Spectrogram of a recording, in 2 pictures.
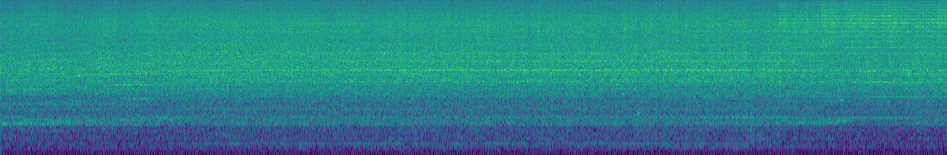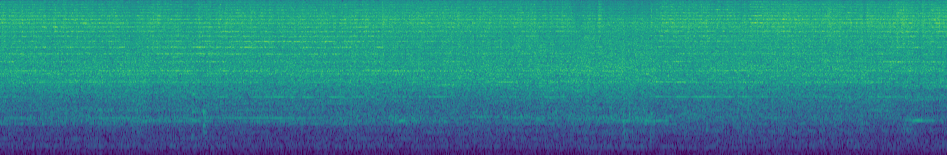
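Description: Large band saw resawing a walnut plank, the blade cutting steadily through the wood with a continuous, loud sawing noise.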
